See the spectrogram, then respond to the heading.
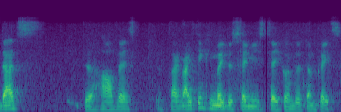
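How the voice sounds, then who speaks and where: With a French accent, a man speaks in very wide pitch swings. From France. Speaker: software project lead giving conference keynote. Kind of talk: conference keynote presentation. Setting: online conference video call. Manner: halting, many repetitions and fillers.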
